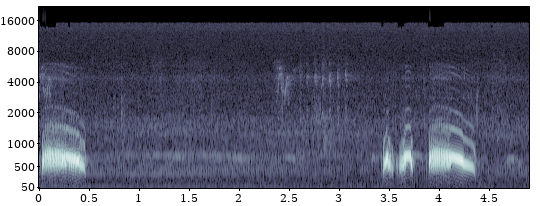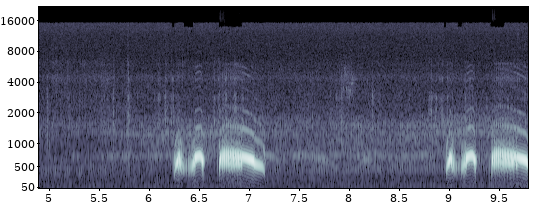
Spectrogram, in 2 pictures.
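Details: Decoy spotted dove used to lure and excite wild doves. Mellow coos come in phrases: a brief double note, then a longer falling coo. Four phrases sound over clear quiet gaps of about two and a half seconds.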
